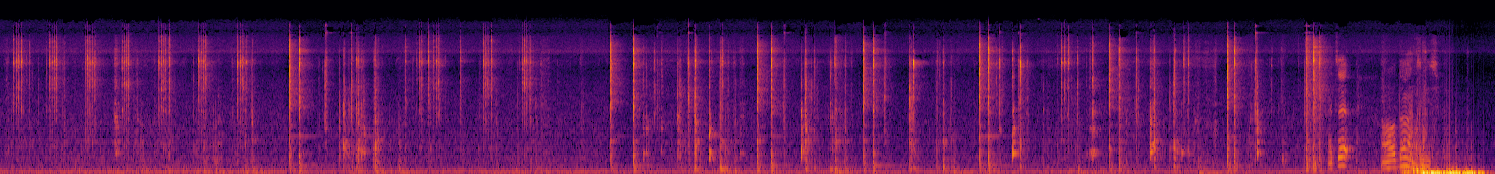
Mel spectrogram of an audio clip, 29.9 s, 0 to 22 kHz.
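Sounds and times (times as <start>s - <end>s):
hand ratchet clicking: 0.2s - 5.1s, 8.1s - 10.7s, 21.2s - 23.9s.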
